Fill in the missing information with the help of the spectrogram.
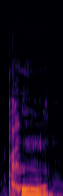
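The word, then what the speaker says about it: Caen: That film festival can can you guess how CeN is pronounced? Kines con because that's how you actually when you say con I think when you say con and on frances I think you're pronouncing it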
